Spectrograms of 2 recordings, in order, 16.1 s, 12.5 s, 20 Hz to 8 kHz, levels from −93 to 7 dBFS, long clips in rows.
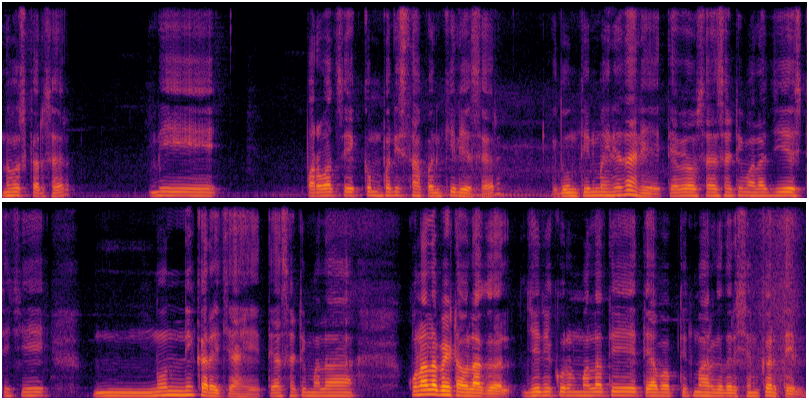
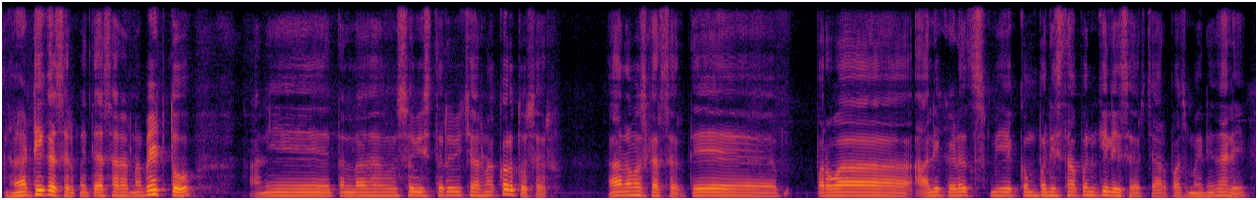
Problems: none marked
